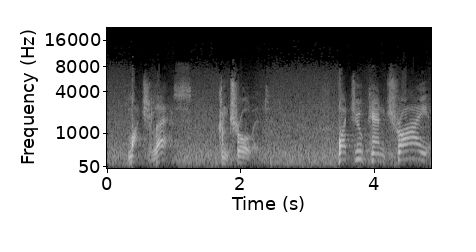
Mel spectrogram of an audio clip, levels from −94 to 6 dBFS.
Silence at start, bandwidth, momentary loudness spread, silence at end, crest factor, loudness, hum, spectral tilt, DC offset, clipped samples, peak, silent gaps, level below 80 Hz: 0 s; 11 kHz; 13 LU; 0 s; 24 dB; -26 LUFS; none; -5 dB/octave; under 0.1%; under 0.1%; -2 dBFS; none; -64 dBFS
